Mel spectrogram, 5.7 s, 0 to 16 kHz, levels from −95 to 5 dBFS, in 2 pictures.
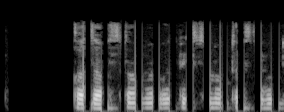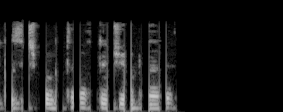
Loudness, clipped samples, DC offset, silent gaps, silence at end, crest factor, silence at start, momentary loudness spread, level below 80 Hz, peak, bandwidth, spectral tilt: -24 LUFS; under 0.1%; under 0.1%; 2.05-2.09 s, 3.24-3.29 s; 1.1 s; 22 dB; 0.75 s; 11 LU; -58 dBFS; -2 dBFS; 7.8 kHz; -4.5 dB/octave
